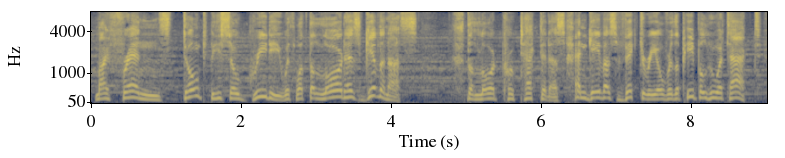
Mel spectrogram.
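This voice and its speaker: A devout warrior leader in an audio scripture drama. The voice sits somewhat high and declaims with earnest command. Light music plays underneath. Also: male voice, lively intonation, measured pace, a bit bright. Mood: firm, rebuking.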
